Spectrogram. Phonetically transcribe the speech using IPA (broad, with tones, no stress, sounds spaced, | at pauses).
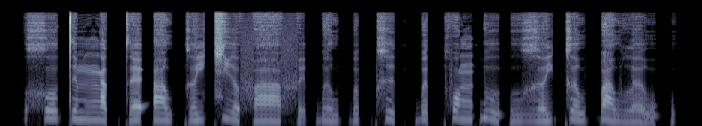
x o˧ t̪ e˧ m ŋ a˨˩ t̚ t̪ ɛ˧ ʔ a̤˨˩ w k ə˨˦ j t͡ɕ i˧˩ ə̯ f a̤ː˨˩ f ḛ˧˨ ɓ ə̤˨˩ w ɓ ə˦˥ p̚ x ɨ˨˩ t̚ ɓ ə˦˥ t̚ f ɔ˨˦ ŋ ɓ u˧˩ ʔ ṳ˨˩ ɣ ə˨˦ j k ə˨˦ w ɓ a̤˨˩ w l ə̰˧˨ w ʔ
